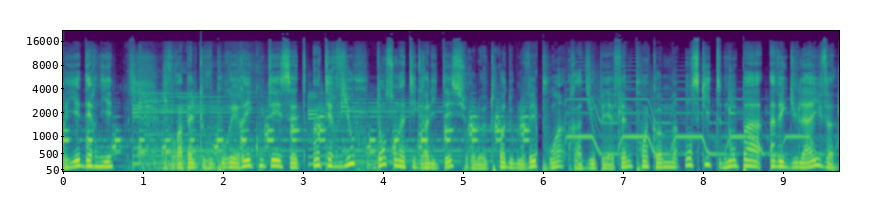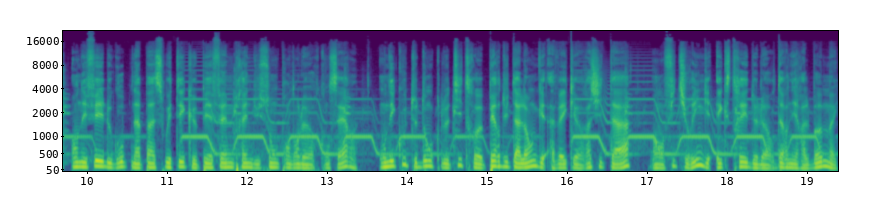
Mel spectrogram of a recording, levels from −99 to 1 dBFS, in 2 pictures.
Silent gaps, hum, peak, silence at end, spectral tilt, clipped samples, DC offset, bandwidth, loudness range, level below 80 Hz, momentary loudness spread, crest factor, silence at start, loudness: none; none; 0 dBFS; 0 s; -5.5 dB/octave; under 0.1%; under 0.1%; 17.5 kHz; 3 LU; -36 dBFS; 6 LU; 16 dB; 0 s; -16 LUFS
